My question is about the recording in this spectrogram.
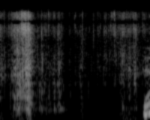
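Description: Plastic packaging bag crinkling as it is handled, in a few rustles, the loudest about a third of a second in.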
